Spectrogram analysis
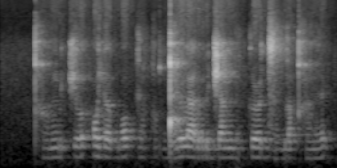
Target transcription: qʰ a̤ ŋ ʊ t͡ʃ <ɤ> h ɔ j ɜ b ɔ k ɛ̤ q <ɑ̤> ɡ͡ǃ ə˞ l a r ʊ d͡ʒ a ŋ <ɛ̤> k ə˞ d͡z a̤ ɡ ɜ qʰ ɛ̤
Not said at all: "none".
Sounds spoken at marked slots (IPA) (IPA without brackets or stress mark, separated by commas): ɤ, ɔ̤, ɛ̤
